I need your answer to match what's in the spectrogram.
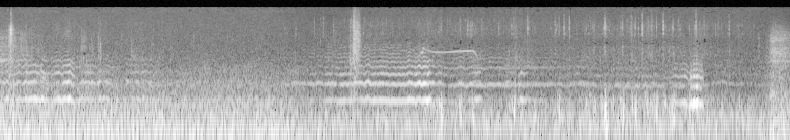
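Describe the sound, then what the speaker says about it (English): Mosquitoes whine around a sandy bank of the Rhône at sunset, a faint, thin buzzing that drifts close and away with some soft background noise. "there's so many mosquitoes, so I gotta be kind of quick and stealthy in the same time"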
